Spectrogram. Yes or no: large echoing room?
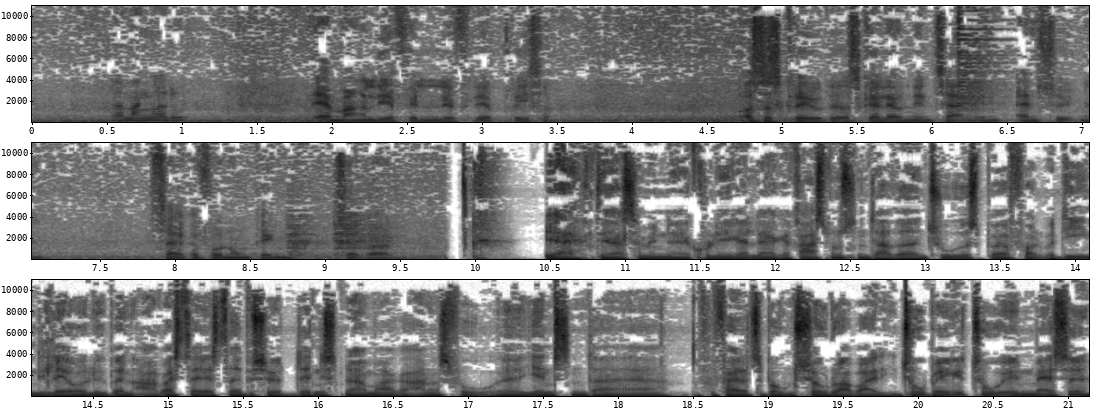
no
